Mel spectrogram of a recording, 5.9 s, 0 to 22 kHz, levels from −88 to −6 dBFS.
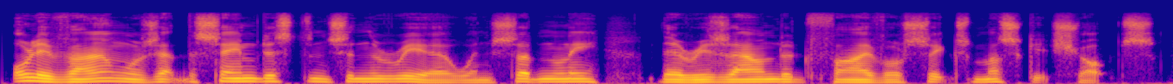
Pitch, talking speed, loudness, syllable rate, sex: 120 Hz, 185 wpm, -19 LUFS, 5.2 syllables/s, male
